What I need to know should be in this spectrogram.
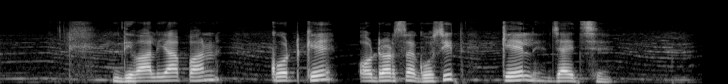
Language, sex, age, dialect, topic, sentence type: Maithili, male, 18-24, Bajjika, banking, statement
